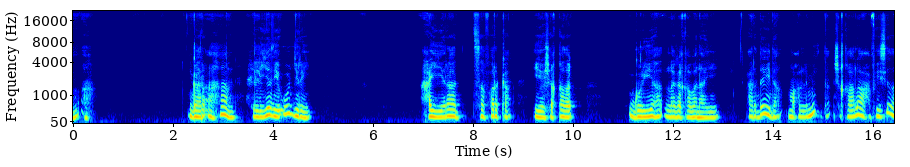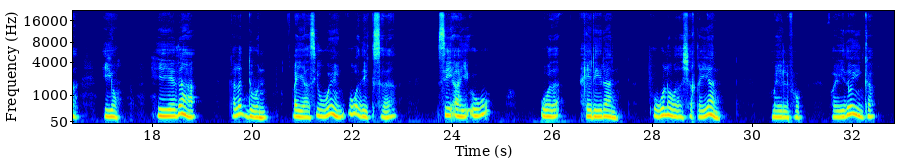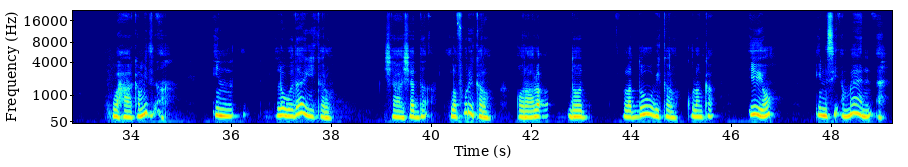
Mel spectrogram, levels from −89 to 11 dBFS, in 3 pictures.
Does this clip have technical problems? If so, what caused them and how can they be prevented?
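No, there are no technical problems to prevent here.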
